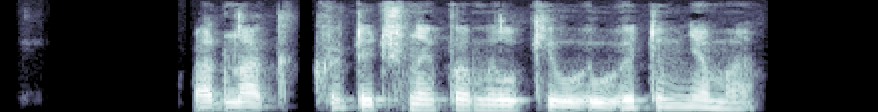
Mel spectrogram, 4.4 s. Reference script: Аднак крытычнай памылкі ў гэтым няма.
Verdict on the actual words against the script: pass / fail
fail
